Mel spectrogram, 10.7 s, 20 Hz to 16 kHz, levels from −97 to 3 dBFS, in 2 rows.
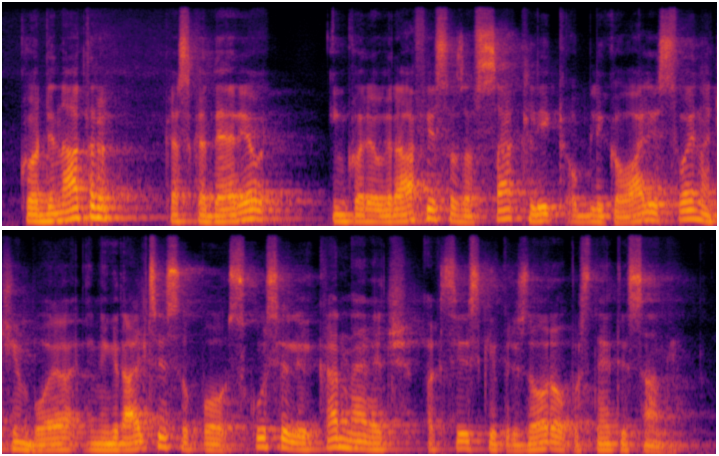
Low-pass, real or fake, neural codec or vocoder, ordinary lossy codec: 14.4 kHz; fake; codec, 44.1 kHz, 7.8 kbps, DAC; none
